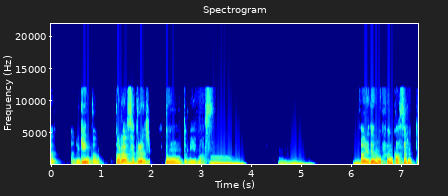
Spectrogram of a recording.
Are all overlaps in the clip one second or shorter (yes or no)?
yes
